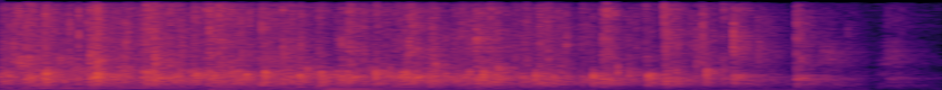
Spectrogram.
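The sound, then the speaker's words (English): A church audience at Gap Hill claps hands in praise of Jesus, a dense, steady wash of applause from many people that holds strong for several seconds before tapering off near the end. “Can we give Jesus a hand clap of praise today in the house?”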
